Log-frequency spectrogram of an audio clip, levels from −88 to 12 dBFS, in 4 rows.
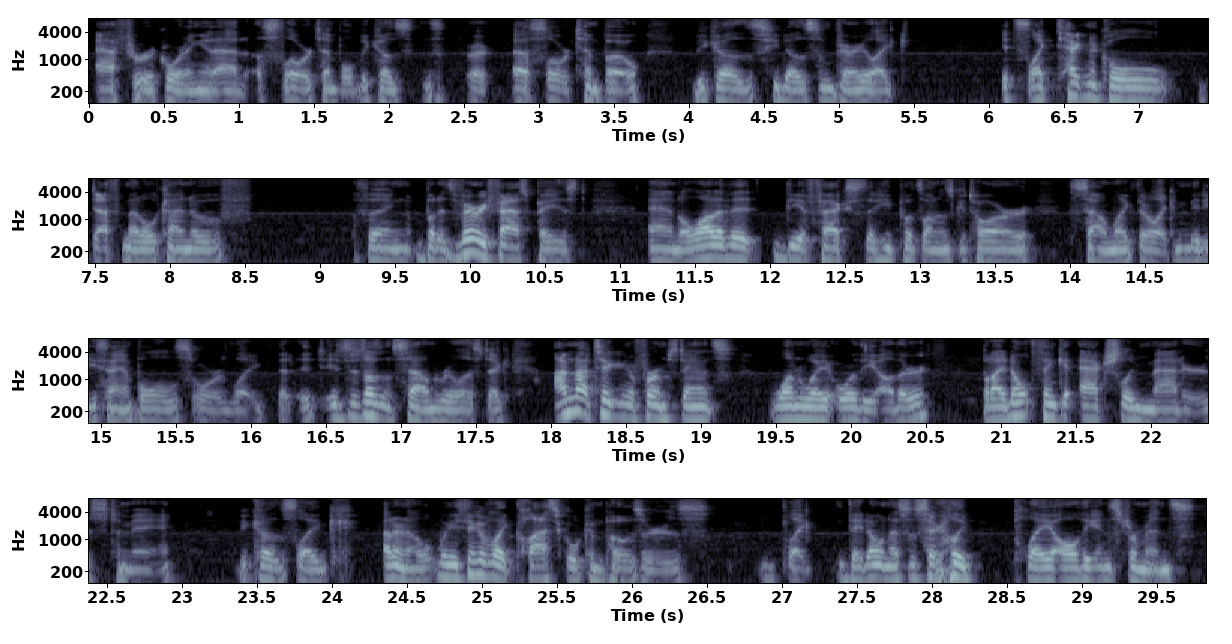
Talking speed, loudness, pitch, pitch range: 195 wpm, -29 LUFS, 120 Hz, 110-135 Hz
